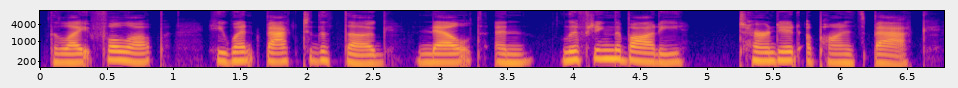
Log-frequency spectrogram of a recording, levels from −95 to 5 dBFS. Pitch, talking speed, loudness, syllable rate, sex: 190 Hz, 175 wpm, -21 LUFS, 4.5 syllables/s, female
